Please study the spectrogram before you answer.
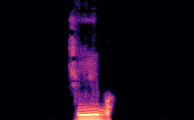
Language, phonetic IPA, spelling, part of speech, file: Latvian, [tʃīːba], čība, noun, Lv-čība.ogg
- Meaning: slipper (low, soft shoe easily slipped in and out, intended for indoors use)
